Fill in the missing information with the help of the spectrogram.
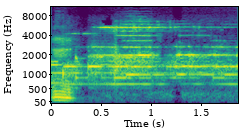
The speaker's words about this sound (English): That was a perfect time. I don't know who phone was that. What that was, but that brought that point home.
